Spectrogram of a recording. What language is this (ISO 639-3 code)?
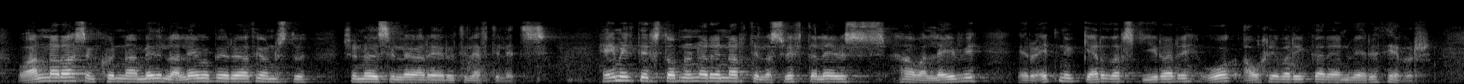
isl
